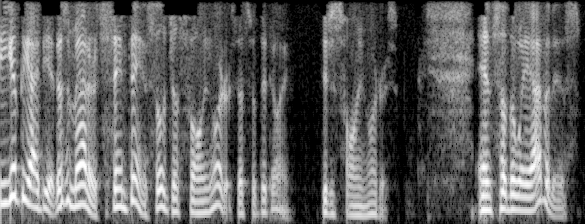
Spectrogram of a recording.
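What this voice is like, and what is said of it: Usual voice. Nothing is said of it.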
